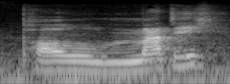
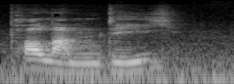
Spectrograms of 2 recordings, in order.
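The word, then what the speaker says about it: Polmadie: category air fault at pol madi or polamdi as it's spelt on this uh you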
